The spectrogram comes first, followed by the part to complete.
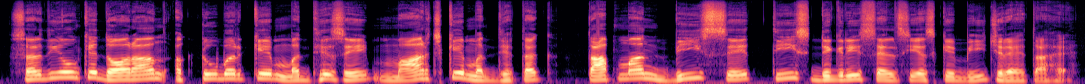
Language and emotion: Hindi, neutral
